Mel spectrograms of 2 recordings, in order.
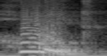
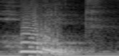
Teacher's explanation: A pronúncia mais correta seria Hick, aspirado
